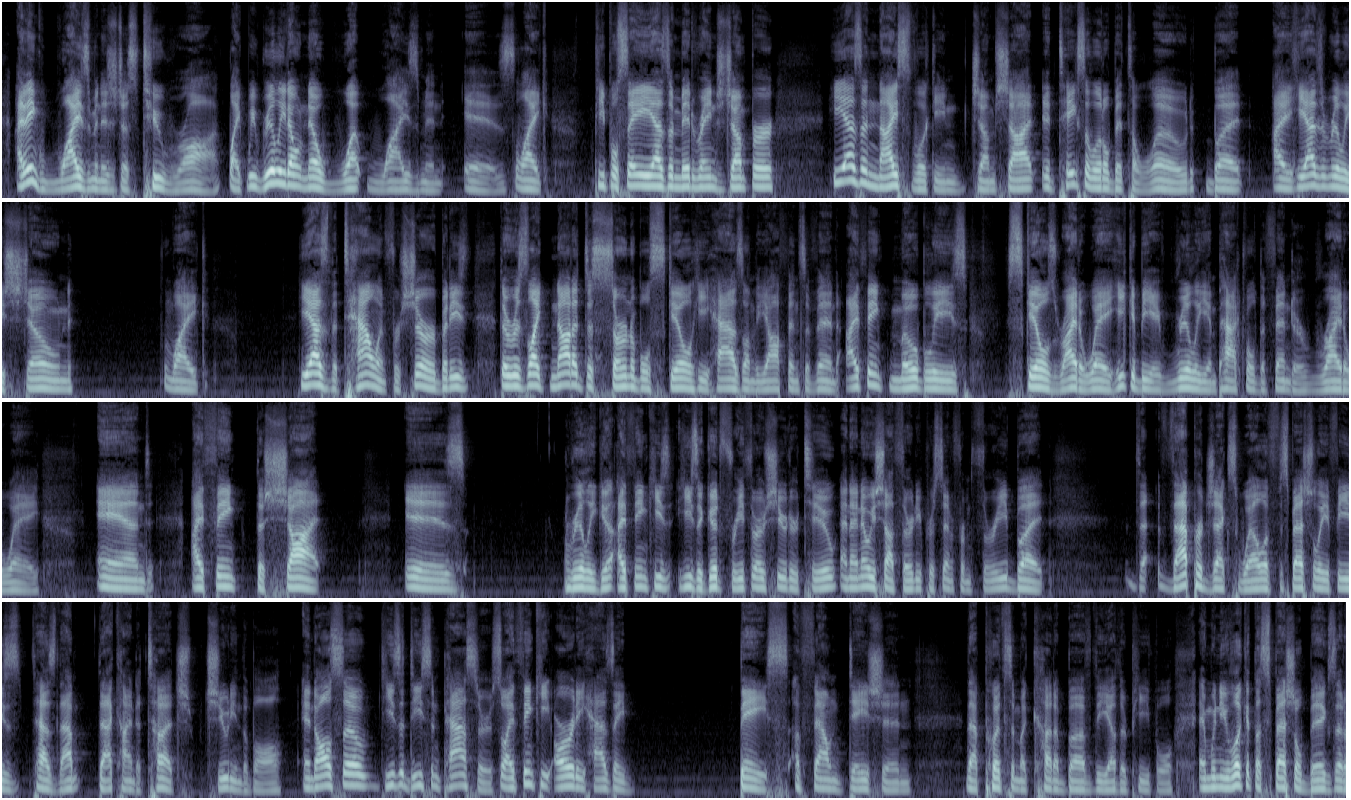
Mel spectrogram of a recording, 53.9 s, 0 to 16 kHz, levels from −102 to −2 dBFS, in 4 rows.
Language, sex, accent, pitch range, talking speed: English, male, American, 110-140 Hz, 175 wpm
